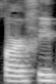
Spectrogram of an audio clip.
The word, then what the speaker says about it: Barfi: So it's pronounced Barfi, but it's spelled BARFI.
